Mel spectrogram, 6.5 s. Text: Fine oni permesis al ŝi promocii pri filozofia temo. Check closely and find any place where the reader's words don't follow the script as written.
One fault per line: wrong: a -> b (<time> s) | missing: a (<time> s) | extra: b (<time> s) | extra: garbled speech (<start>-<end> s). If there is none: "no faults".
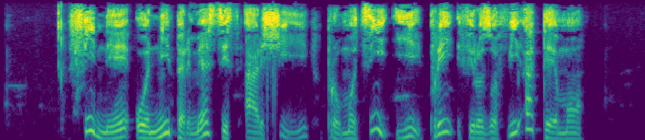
no faults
